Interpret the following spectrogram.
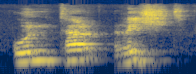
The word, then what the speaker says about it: Unterricht: بهي الحالة أنت إجباري رح توقف شوي لأنه بدك تلفظ الRين. بهي الكلمة هتلفظ الRين ورا بعضهم.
